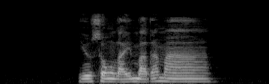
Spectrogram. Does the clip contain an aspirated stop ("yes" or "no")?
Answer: no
